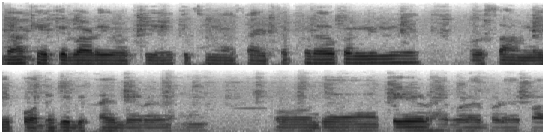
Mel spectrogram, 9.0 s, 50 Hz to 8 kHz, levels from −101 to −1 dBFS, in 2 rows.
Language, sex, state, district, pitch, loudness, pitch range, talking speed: Hindi, male, Bihar, Patna, 105 Hz, -19 LUFS, 105-110 Hz, 155 wpm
